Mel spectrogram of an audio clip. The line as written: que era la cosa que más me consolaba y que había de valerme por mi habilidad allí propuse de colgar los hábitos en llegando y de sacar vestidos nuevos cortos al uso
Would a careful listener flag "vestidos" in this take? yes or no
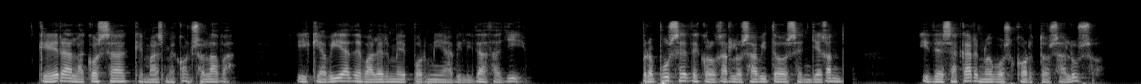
yes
